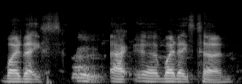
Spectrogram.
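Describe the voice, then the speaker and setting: Mid-pitched man hesitantly talking through game moves. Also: level tone, slow, crowd noise. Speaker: player in a tabletop game. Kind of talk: casual game chat.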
